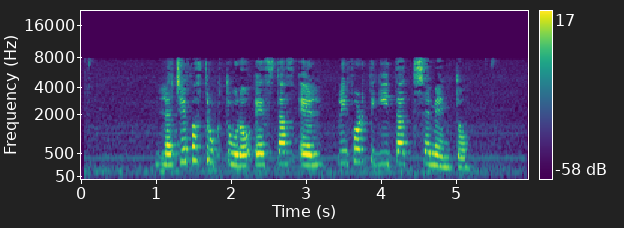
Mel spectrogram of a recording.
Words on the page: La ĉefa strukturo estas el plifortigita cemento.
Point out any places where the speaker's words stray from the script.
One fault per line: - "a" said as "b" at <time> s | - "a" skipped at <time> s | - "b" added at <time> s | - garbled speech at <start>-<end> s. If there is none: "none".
none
